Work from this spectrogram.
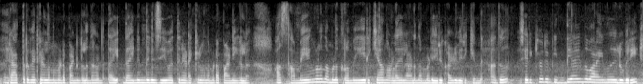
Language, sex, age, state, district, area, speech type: Malayalam, female, 30-45, Kerala, Idukki, rural, spontaneous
